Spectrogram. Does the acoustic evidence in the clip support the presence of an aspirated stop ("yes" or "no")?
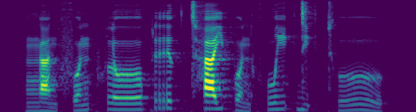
yes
